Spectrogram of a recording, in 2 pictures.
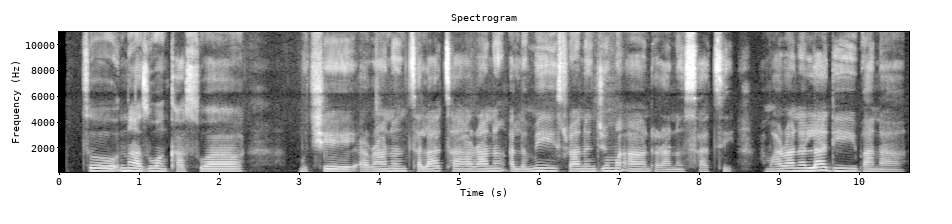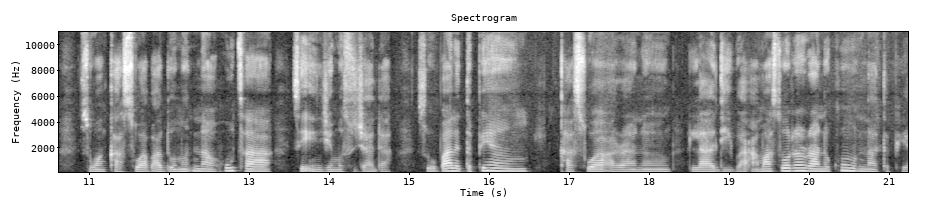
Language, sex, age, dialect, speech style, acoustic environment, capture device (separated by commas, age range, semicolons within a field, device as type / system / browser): Hausa, male, 25-34, Nigeria - Nigerian Standard, nervous, appliances, mobile / Linux / Chrome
